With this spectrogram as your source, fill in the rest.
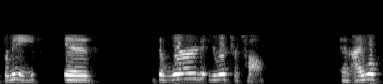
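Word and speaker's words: erythritol: years or three for me is the word urethral and I will spell it for you because it's hard e y t h r i t o l uriol it's another polyal it also comes from plant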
